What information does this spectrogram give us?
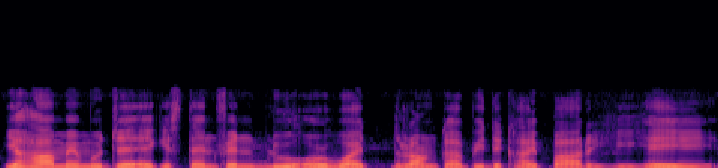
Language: Hindi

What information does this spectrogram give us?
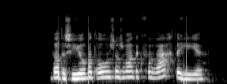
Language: Western Frisian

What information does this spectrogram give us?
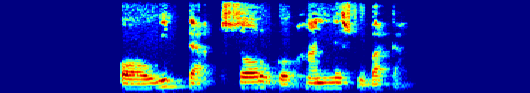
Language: Borgu Fulfulde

